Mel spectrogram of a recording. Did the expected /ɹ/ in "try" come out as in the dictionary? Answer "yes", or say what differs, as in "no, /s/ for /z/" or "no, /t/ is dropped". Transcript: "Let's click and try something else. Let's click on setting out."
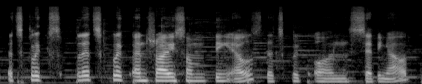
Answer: yes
